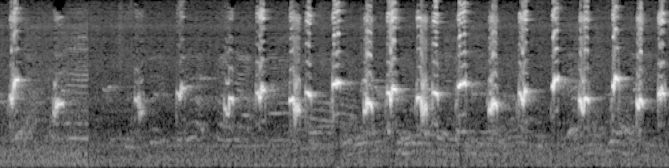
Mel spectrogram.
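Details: Long, rapid fighting song of a sooty-headed bulbul, used to coax silent birds into song. A few scattered notes open it, then a dense chain of sharp whistled chirps follows, alternating up and down in pitch, roughly three per second.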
